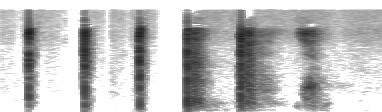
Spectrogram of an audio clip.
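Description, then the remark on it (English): A brief, sparse clapping: about six loud, separate claps at a steady pace, the first three crisp and sharp, the last few broader and smeared. No one speaks. “Round of applause, my fine fellows.”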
